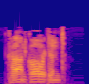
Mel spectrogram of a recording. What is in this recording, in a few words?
"concordant", English; adjectives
